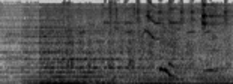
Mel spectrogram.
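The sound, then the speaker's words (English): Dogs chasing after tigers whimper, yip and pant over a steady low background rumble, giving thin high cries and a few short yelps at a fairly constant level. “Men and dogs chase after the tigers.”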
